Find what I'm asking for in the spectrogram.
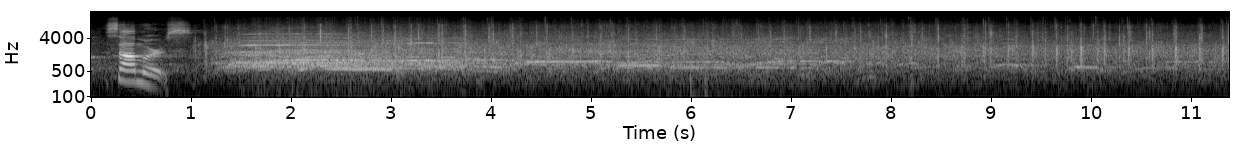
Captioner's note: applause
